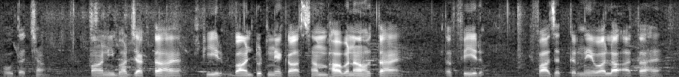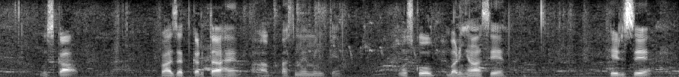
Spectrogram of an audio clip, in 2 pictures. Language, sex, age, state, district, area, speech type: Urdu, male, 18-30, Bihar, Supaul, rural, spontaneous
